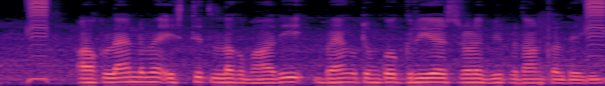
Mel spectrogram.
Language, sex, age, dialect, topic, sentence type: Hindi, male, 18-24, Kanauji Braj Bhasha, banking, statement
